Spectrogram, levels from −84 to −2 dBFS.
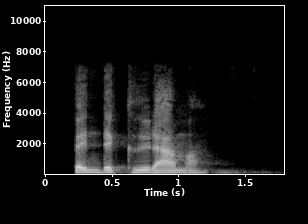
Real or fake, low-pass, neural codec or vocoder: fake; 7.2 kHz; codec, 16 kHz, 0.8 kbps, ZipCodec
